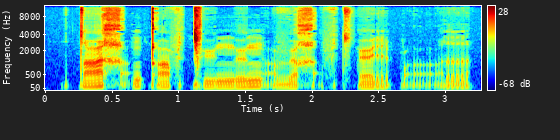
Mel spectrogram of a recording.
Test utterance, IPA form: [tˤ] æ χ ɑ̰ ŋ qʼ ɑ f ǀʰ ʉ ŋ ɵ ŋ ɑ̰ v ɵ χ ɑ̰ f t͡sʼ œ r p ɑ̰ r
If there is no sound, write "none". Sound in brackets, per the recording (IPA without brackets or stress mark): tˤ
